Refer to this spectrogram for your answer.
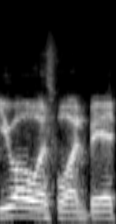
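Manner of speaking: loud shout, yelling out. As the rescued mother leaves with her babies, yelling out after her. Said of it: "And Anzu just yells out".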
